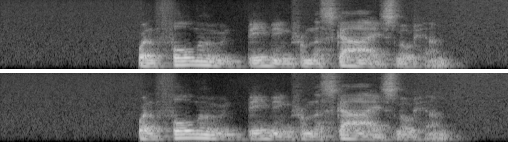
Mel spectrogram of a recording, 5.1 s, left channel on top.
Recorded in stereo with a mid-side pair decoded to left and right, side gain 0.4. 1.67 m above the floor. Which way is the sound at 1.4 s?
45° left.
